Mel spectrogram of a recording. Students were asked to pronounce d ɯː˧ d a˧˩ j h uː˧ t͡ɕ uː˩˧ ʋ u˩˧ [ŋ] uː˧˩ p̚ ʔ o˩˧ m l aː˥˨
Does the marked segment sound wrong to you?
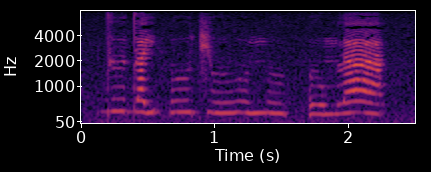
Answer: yes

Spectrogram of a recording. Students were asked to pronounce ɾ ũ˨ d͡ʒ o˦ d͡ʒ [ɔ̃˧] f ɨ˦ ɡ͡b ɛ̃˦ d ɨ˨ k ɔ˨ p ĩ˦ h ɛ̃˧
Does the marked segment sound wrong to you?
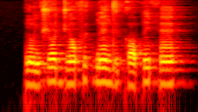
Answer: no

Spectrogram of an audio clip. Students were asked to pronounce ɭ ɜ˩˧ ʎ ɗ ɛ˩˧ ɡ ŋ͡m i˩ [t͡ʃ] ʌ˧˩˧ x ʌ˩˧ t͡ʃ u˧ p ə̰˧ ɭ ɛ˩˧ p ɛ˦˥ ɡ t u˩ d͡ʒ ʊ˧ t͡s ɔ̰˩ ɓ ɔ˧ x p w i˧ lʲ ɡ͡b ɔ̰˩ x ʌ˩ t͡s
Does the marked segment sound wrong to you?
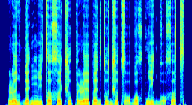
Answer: yes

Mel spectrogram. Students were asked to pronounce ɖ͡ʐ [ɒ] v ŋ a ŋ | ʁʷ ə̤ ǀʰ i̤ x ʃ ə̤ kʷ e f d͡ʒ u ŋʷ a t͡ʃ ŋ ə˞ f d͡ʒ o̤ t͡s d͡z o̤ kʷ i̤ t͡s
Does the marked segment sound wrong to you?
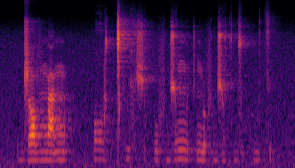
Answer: no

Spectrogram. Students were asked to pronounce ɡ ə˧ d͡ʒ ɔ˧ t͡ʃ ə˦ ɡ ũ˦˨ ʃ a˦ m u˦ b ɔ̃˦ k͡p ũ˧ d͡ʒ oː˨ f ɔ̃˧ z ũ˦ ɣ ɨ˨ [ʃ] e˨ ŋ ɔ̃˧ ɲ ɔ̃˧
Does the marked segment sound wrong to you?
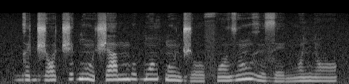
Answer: yes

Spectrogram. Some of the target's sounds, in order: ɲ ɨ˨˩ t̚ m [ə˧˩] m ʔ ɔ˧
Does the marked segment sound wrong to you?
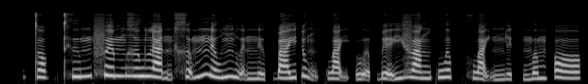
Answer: yes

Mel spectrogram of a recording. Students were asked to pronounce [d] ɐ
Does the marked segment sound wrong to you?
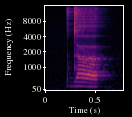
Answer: no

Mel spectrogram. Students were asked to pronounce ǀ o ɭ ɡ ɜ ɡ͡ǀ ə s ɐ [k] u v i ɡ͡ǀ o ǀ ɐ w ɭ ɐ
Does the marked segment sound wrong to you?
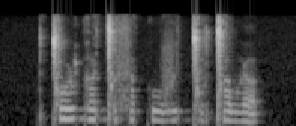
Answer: no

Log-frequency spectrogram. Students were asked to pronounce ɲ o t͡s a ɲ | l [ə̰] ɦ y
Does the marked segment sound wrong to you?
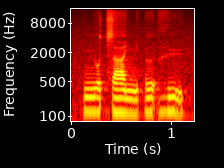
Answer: no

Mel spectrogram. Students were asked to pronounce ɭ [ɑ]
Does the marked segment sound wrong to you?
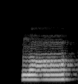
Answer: no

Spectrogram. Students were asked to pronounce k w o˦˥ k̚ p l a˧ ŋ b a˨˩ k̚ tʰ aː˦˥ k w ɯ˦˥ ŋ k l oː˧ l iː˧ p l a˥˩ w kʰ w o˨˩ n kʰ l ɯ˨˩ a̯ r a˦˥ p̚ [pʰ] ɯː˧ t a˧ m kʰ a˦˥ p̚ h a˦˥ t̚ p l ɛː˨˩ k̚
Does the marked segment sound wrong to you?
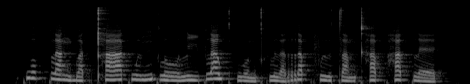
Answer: yes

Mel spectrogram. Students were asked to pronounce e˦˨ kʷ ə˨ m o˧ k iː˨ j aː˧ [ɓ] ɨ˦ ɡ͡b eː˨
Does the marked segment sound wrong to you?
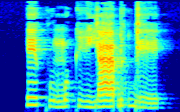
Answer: no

